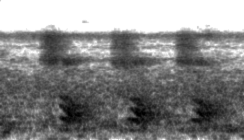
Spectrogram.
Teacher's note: উচ্চারণে তখন কি দন্তস্ব, দন্ত মানে দাঁত, দন্তস্বয়ের উচ্চারণ অ্যাকচুয়ালি দাঁতের থেকে যে স্বটা আমরা বলি সেটাকে বলা হয় দন্তস্ব, দন্তস্ব, ঠিক আছে? দন্তস্ব মানে আমাদের জিভটা কোথায় আসছে? দাঁতের কাছে আসছে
